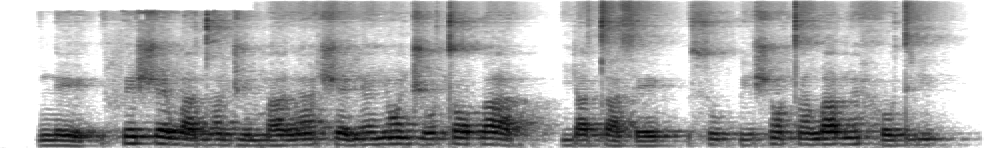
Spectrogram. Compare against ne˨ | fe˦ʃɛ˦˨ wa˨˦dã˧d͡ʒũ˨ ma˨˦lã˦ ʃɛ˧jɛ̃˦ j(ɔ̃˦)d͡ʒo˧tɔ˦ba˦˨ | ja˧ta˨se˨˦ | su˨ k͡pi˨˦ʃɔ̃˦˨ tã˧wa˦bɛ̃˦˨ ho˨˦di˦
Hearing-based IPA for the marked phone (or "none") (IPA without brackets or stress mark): ɔ̃˦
